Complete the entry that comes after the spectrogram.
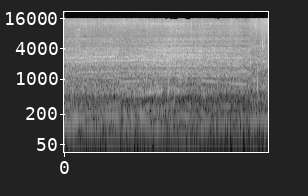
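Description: Off-road 4x4's engine running, its revs stepping up and down a few times.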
